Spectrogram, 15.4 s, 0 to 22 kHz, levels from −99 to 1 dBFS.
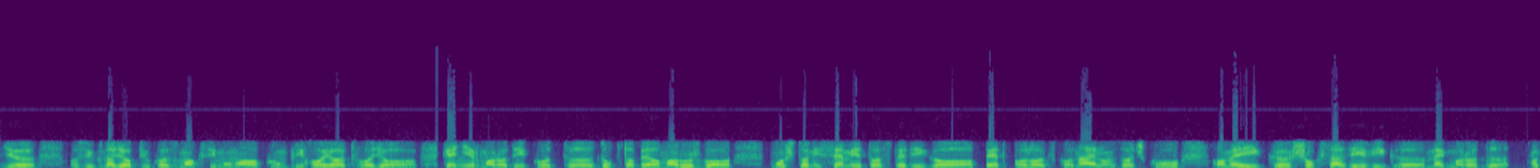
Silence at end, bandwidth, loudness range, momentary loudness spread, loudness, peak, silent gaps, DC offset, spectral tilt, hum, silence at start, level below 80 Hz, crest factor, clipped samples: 0 s; 5.6 kHz; 1 LU; 8 LU; -26 LUFS; -10 dBFS; none; under 0.1%; -4.5 dB/octave; none; 0.05 s; -70 dBFS; 14 dB; under 0.1%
